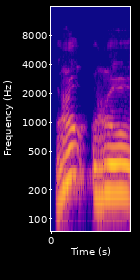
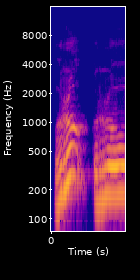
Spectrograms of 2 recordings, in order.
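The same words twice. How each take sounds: No difference in how they are said.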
